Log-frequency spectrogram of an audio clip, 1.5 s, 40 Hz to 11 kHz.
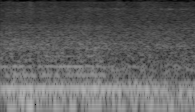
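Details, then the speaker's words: Renault Laguna 2 under hard acceleration to about 4000 rpm, over 100 km/h: heavy low drone with buzzing vibration. The underbody skid plate left unbolted after an oil change is rattling, not the gearbox. "це Власне цей звук це який я говорив які дає дискомфорту це все защита бо йде дуже багато вібрацій"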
